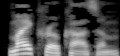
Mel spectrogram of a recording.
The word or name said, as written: microcosm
